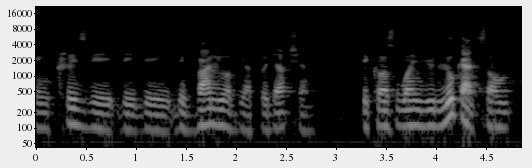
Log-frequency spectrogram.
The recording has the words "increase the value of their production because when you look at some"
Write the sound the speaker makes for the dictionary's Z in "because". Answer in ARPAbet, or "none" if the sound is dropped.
S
